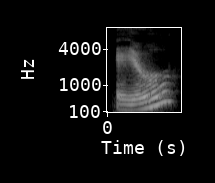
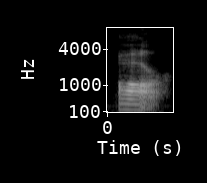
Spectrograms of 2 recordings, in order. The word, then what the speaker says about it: are: We pronounce this word r. So the unexpected part of this word is the e at the end because it's not doing the job that we expect it to do.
